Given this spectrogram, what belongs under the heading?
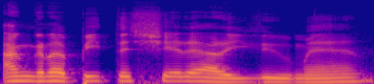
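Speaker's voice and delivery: put-on high lisping childlike voice. Explaining why things not meant to be scary are scarier: Mike Tyson impression with a lisp. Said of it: "he talks like that, and he's like".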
